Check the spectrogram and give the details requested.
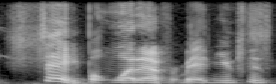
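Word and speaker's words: Shai: He's not shy. He's shay.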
